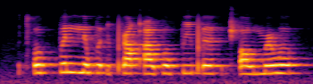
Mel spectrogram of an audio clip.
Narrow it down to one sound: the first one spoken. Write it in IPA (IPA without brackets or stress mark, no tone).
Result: t͡sʼ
